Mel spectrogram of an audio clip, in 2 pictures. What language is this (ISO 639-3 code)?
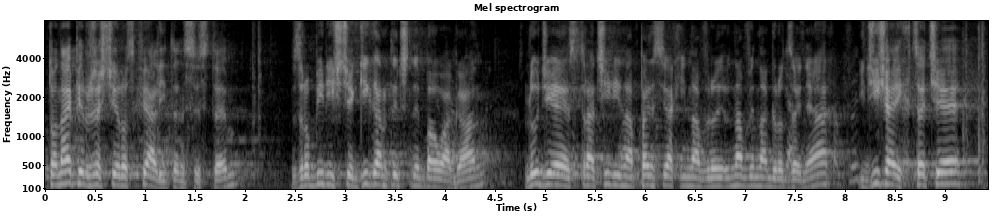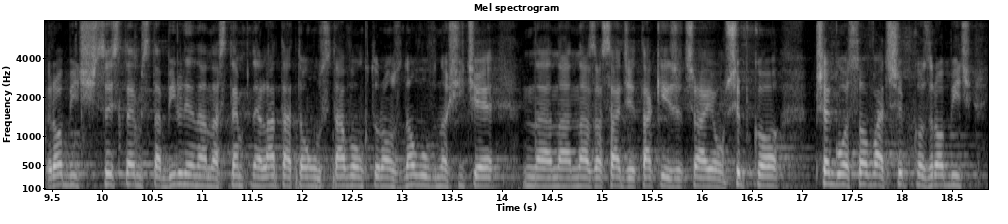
pol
